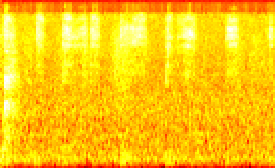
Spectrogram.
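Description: Chalk or marker scratching out a formula on a classroom board, a series of short quiet strokes and scrapes in an irregular rhythm over faint room noise.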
